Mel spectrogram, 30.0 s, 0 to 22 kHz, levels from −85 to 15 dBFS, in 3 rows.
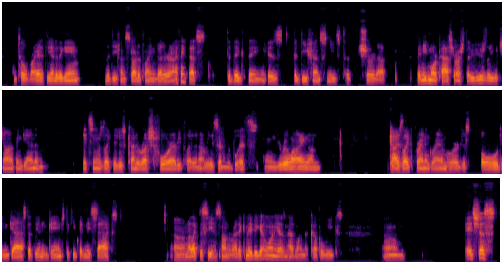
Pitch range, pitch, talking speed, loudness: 90-100 Hz, 95 Hz, 205 wpm, -23 LUFS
